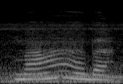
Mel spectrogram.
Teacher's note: ada hamzah yang dilemahkan atau dibaca taksil menjadi ma'aba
